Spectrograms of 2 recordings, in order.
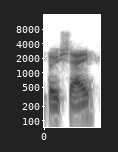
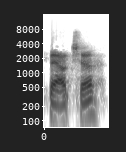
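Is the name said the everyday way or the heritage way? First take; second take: heritage; everyday. First: The name has its original heritage pronunciation. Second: The name has its usual everyday pronunciation. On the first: This is how the name was said in the family's heritage. "pronounced correctly, it's probably Boucher, to be honest, uh, back in my history and heritage" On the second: This is how the name is normally said. "it's said Boucher"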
